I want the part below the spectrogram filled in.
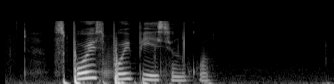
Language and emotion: Russian, neutral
